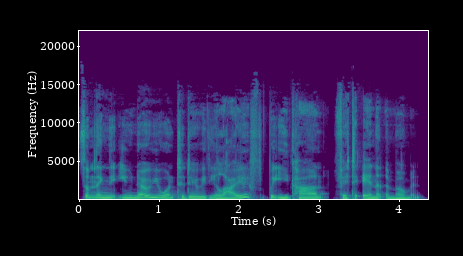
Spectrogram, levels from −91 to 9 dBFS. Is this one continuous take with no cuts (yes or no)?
no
